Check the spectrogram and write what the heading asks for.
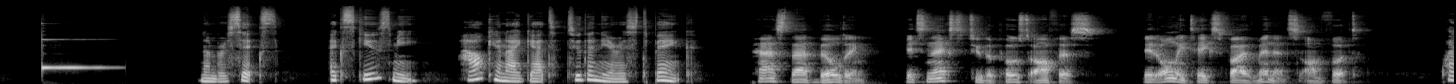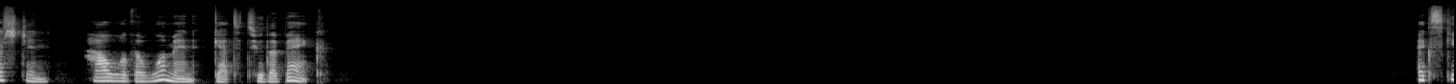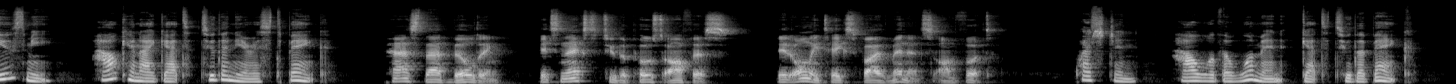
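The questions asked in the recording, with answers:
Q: How will the woman get to the bank?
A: On foot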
